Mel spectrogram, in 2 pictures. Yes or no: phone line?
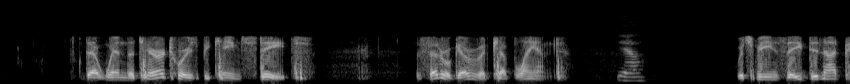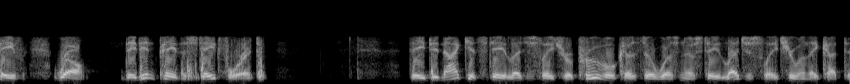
yes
